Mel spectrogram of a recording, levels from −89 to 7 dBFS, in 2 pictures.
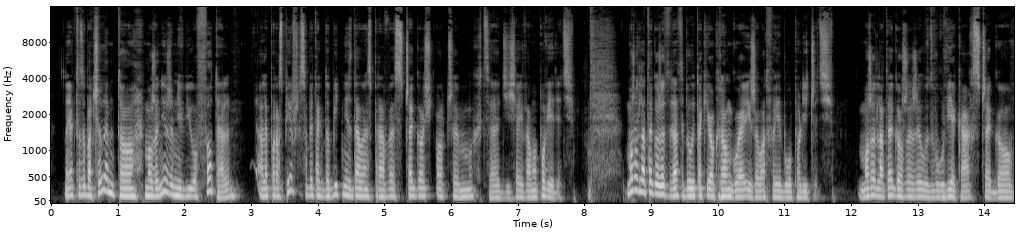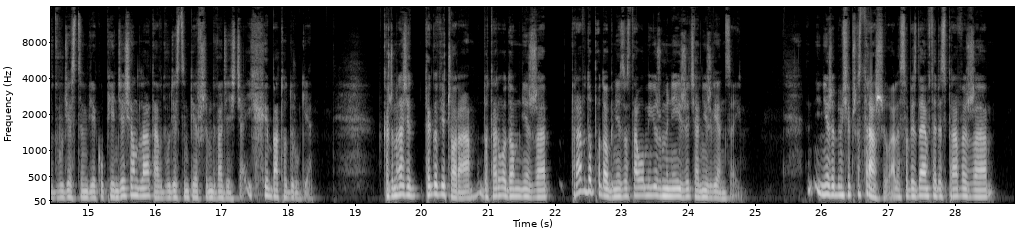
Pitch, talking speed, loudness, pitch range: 135 Hz, 190 wpm, -18 LUFS, 115-145 Hz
